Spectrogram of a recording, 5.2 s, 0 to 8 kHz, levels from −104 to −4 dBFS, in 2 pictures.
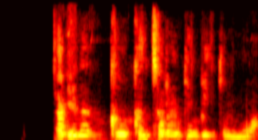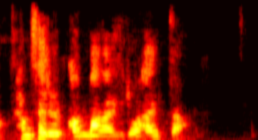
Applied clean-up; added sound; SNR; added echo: neural mask model DeepFilterNet 3.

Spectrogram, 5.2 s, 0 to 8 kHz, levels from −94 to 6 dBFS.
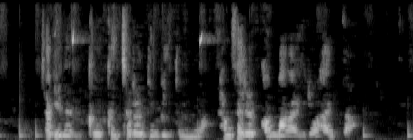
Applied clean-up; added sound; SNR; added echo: classical method log-MMSE.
